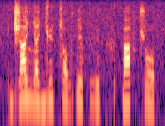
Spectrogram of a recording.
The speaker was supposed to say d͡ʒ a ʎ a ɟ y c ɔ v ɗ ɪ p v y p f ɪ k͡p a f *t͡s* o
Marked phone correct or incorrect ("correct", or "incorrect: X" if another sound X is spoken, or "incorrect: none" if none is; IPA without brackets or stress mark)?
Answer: incorrect: t͡ʃ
